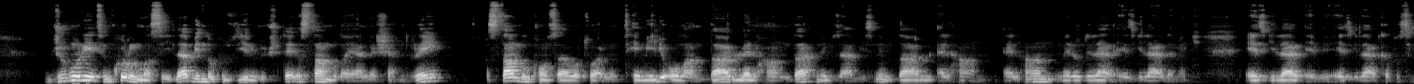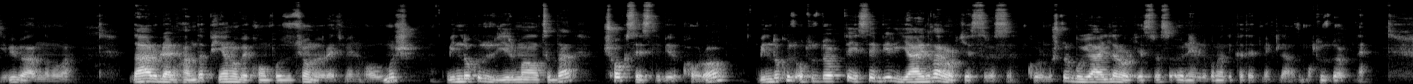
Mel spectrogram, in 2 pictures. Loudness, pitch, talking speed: -17 LUFS, 120 Hz, 125 wpm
